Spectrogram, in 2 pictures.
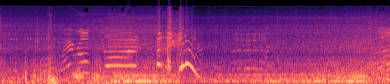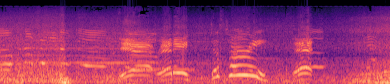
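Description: A young woman shouts loudly across the water.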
